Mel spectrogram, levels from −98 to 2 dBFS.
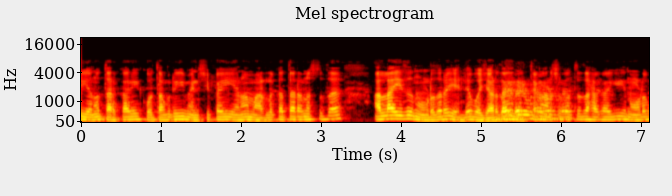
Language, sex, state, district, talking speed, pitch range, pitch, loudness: Kannada, male, Karnataka, Bijapur, 145 wpm, 125-140 Hz, 135 Hz, -29 LUFS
